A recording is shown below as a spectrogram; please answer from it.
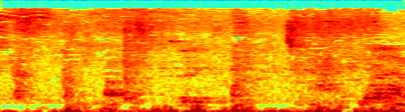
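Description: Laughter in short, choppy bursts.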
